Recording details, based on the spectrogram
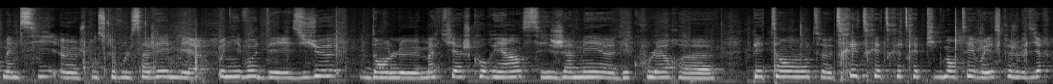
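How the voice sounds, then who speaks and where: Beauty vlogger, woman; slightly high, chatty and casual, faint music underneath. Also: a little mellow. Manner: chatty, many fillers, addresses viewers directly. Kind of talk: casual makeup tutorial chat.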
